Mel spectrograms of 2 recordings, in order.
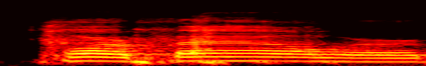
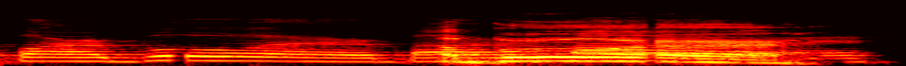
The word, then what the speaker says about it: Barbour: you thank you steve have people been pronouncing your name wrong your whole life barbara barbour that was cute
